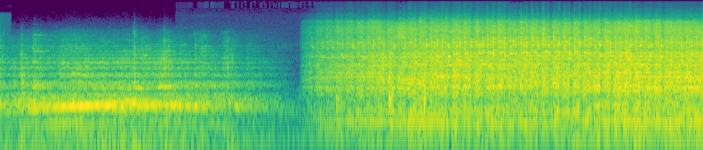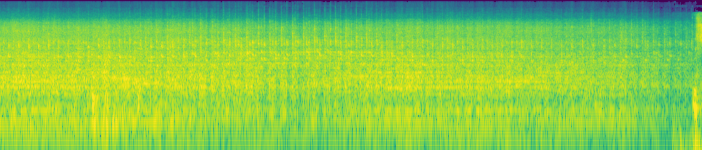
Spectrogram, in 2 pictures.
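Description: A model shunting locomotive idling on a railway layout beside a brewery siding: a steady mechanical hum that starts abruptly after a short quieter stretch, then runs continuously and evenly at moderate loudness.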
